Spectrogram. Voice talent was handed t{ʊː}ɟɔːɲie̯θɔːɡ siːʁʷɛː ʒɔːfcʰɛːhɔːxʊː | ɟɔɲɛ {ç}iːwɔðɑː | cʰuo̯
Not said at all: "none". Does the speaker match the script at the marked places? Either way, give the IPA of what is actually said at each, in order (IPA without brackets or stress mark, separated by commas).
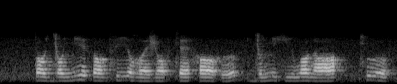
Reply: ɔː, ç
